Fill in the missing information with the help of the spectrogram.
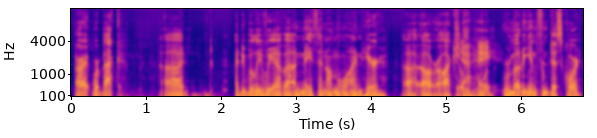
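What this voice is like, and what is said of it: Strained, worn-out voice. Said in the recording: “my voice is a little shot”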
